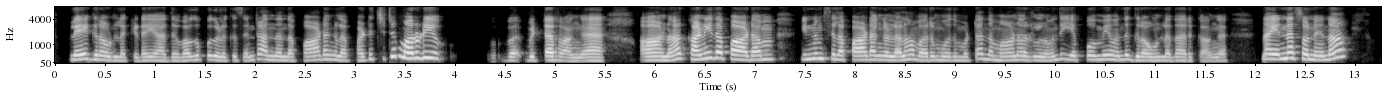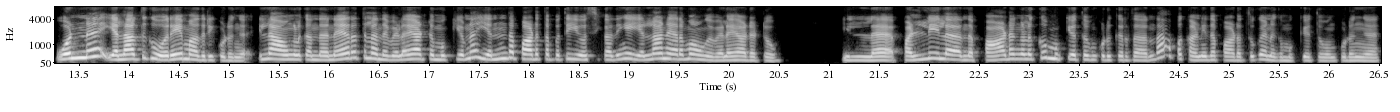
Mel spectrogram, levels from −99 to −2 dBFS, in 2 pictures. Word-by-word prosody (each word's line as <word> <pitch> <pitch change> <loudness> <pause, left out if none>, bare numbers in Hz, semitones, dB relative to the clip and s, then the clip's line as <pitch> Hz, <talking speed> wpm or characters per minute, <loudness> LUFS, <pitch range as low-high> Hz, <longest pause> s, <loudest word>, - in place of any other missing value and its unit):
Play 230 +2 +5
கிரவுண்ட்ல 185 -5 0
கிடையாது, 175 -1 -3
வகுப்புகளுக்கு 195 -2 -2
சென்று 210 +7 -3
அந்தந்தப் 190 -3 -3
பாடங்கள 215 -1 0
படிச்சுட்டு 255 - -3
மறுபடியும் 300 -2 +5 0.6
வ 185 - +1
விட்டறாங்க. 185 -3 +1 0.7
ஆனா, 195 +1 +4 0.2
கணித 285 +6 +5
பாடம் 220 0 +5 0.4
இன்னும் 275 +2 0
சில 240 -2 +1
பாடங்களலாம் 215 +1 +2
வரும் 195 +1 -2
போது 190 0 -4
மட்டும் 180 +9 -5
அந்த 225 -3 -3
மாணவர்கள் 190 -2 -2
வந்து 245 +4 -5
எப்பவுமே 220 +2 -2 0.3
கிரவுண்ட்ல 180 -1 -2
தான் 180 -1 -2
இருக்காங்க. 90 - -7 0.4
நான் 255 -1 +6
என்ன 295 +2 +5
சொன்னேன்னா, 235 +4 +3 0.6
1 320 +5 +7 0.2
எல்லாத்துக்கும் 255 0 +4
ஒரே 240 +4 +5
மாதிரி 205 -3 0
குடுங்க. 175 -2 -3 0.2
இல்ல 265 - 0
அவங்களுக்கு 235 -2 0
அந்த 210 -1 0
நேரத்துல 290 0 +1
அந்த 225 - -1
விளையாட்டு 245 +2 +1
முக்கியம்னா, 240 +10 -3 0.2
எந்தப் 280 +1 -1
பாடத்த 250 0 +2
பத்தியும் 235 +1 -4
யோசிக்காதீங்க, 220 +4 -3
எல்லா 270 +5 +1
நேரமும் 250 0 0
அவங்க 205 -4 -2
விளையாடட்டும். 185 -4 -3 0.7
இல்ல 190 0 -2 0.3
பள்ளில 255 +7 0
அந்தப் 200 -1 -5
பாடங்களுக்கும் 255 +7 -1
முக்கியத்துவம் 230 -4 -4
குடுக்குறதா 200 -1 -5
இருந்தா, 200 - -3
அப்ப 255 - -7
கணித 200 +1 -1
பாடத்துக்கும் 195 +4 -4
எனக்கு 180 -3 -5
முக்கியத்துவம் 170 -1 -8
குடுங்க. 175 0 -3
215 Hz, 140 wpm, -20 LUFS, 190-250 Hz, 0.7 s, 1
